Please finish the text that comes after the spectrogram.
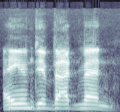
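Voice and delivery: hammed-up accented movie-tough-guy voice, half laughing; bad accented impression, laughter in it. Host repeats his terrible impression, laughing bad impression. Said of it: "you're like Arnold Schwarzenegger saying".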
